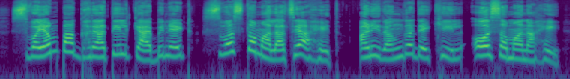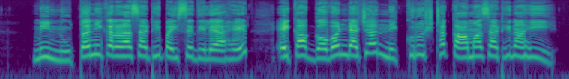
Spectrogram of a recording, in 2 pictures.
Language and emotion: Marathi, angry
